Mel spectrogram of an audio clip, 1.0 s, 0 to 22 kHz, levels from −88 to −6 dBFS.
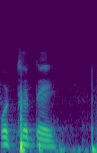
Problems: none marked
